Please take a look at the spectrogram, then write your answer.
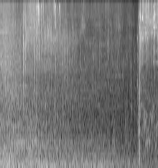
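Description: A fiery spell cast in a wizarding video game: a loud, dense whooshing burst of flame that starts strong and slowly fades, with a sharp crackle near the end.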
